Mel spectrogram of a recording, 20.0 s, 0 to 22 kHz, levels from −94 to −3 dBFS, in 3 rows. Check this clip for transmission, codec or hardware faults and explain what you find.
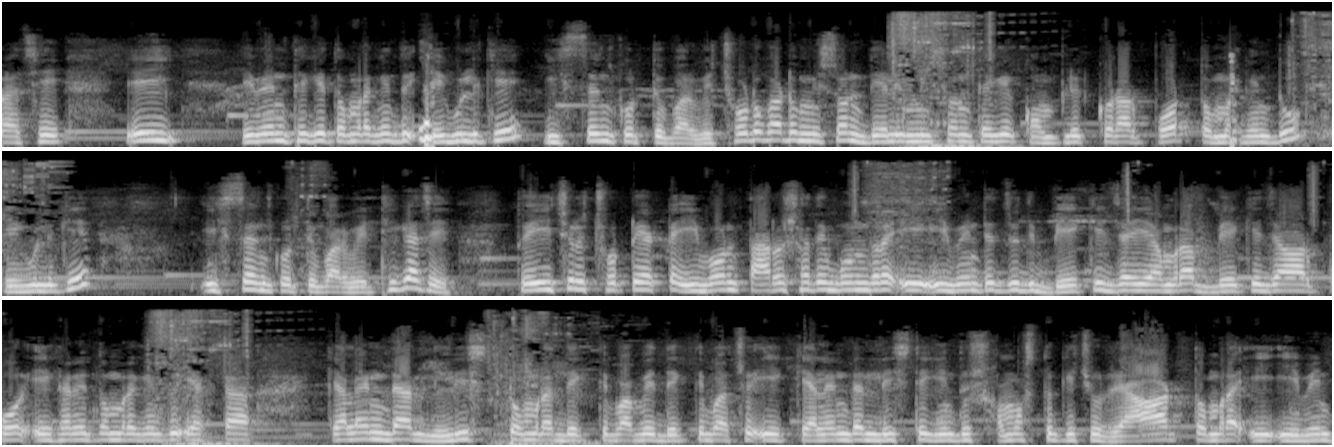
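Two faults of one kind turn up, both from damaged data in a compressed stream. From 2.05 to 2.16 s and again from 6.10 to 6.20 s, the audio briefly breaks up for roughly a tenth of a second each time before carrying on. The cause is corrupted bytes in the encoded file or stream: the decoder cannot make sense of the frames there, loses its place, and has to hunt for the next valid frame header before playback resumes cleanly.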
